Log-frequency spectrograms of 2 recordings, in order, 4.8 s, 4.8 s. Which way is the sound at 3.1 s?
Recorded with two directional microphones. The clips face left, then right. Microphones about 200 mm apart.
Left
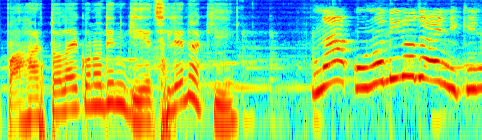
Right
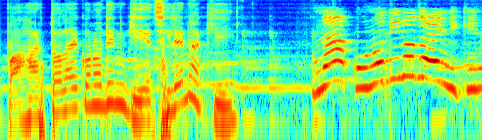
25° left (ahead or behind).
